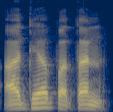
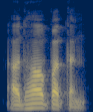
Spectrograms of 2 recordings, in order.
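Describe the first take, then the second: First: अध्यपतन drawn out as the correct spelling; slow correct form. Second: Said in the usual way. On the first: Shown as a demonstration. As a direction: stretch अध्यपतन slowly. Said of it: "ठीक है दोस्तों". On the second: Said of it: "अधोपतन दिया है".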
